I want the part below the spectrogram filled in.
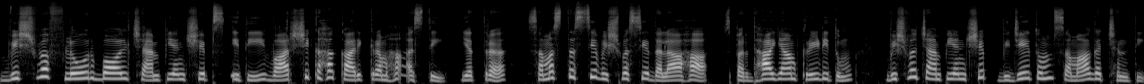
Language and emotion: Sanskrit, neutral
